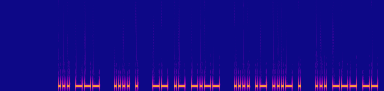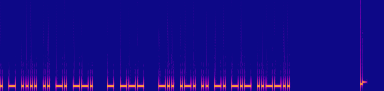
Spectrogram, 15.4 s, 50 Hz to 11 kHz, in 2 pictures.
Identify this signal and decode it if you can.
Morse code, heard as a keyed tone, about 28 wpm, 700 Hz. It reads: SO HE MAY HAVE SOMETHING TO DRINK?
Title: Sentences from Top 1500 Words 28wpm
